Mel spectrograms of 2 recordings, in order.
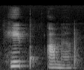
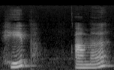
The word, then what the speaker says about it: Hebamme: The today's word is Hebamme or Hebamme. Some pronounce it Hebamme and some say Hebamme.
